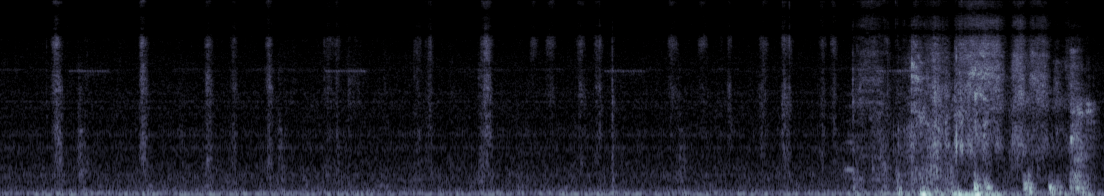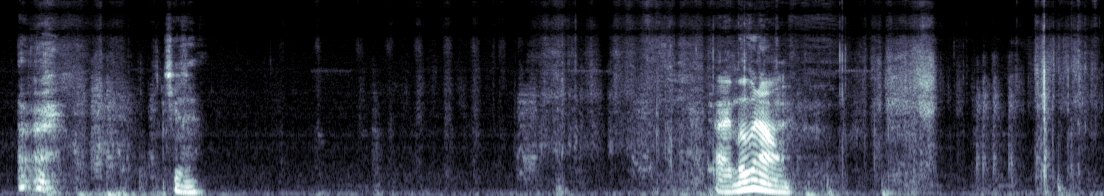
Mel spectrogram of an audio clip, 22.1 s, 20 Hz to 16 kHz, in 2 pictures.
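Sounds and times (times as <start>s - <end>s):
pen scratching on paper: 0.4s - 10.6s, 13.8s - 19.0s
rubbing and handling sounds: 1.4s - 11.0s, 13.8s - 22.0s.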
